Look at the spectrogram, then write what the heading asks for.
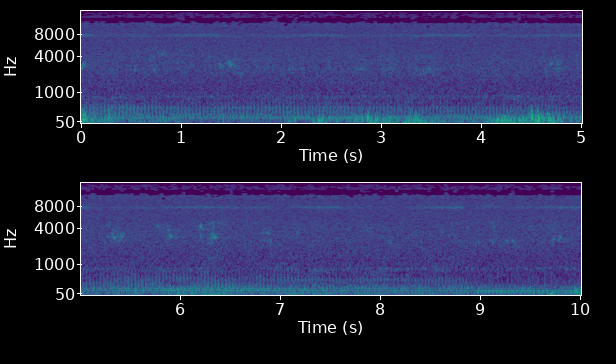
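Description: A low, uneven rumble with irregular bumps, loudest about four and a half seconds in, under faint short bird chirps that come every so often.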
